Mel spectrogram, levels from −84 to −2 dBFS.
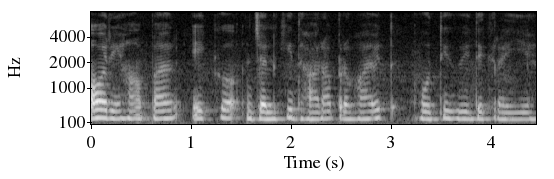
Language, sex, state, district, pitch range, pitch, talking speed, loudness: Hindi, female, Chhattisgarh, Jashpur, 190-210 Hz, 200 Hz, 175 wpm, -22 LUFS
